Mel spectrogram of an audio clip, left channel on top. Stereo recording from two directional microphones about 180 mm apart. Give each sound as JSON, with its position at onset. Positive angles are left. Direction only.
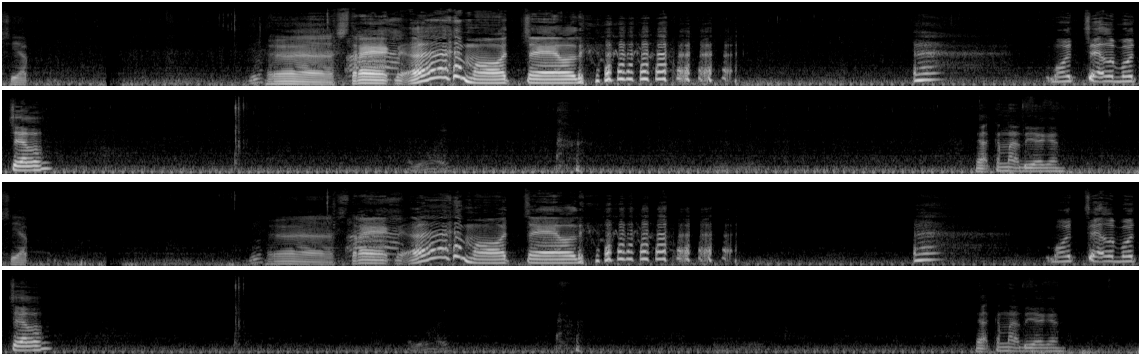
{"t": 0.0, "sound": "speech", "side_deg": -25}
{"t": 2.6, "sound": "speech", "side_deg": 35}
{"t": 9.1, "sound": "speech", "side_deg": -10}
{"t": 10.5, "sound": "speech", "side_deg": -10}
{"t": 17.1, "sound": "vehicle", "side_deg": -10}
{"t": 21.1, "sound": "speech", "side_deg": -15}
